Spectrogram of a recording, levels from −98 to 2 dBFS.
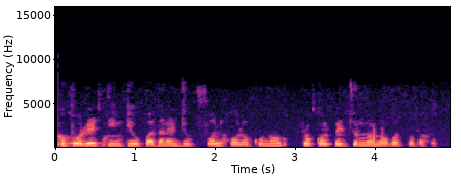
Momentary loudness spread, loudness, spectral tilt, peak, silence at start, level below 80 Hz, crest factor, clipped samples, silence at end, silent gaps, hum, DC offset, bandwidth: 11 LU; -17 LUFS; -7 dB/octave; -2 dBFS; 0.05 s; -62 dBFS; 14 dB; under 0.1%; 0.2 s; none; none; under 0.1%; 6.8 kHz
